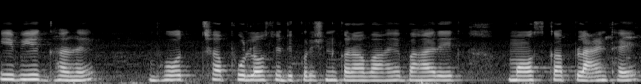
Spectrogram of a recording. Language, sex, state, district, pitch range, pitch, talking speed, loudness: Hindi, female, Bihar, Katihar, 195-210 Hz, 200 Hz, 180 wpm, -15 LUFS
